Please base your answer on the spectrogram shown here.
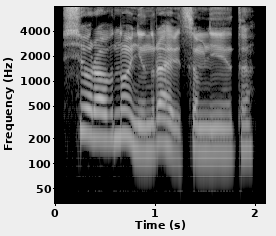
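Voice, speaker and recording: A man voicing a nervous noblewoman who turns shrill and screeching when frightened. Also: expressive, moderate pace, dark tone, smooth, no room sound, clean studio sound, close to an everyday voice. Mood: worried.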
